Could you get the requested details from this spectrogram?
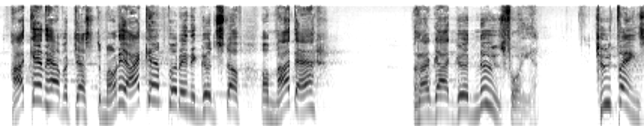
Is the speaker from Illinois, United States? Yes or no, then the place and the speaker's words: yes; McLeansboro, Illinois, United States; born or raised there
